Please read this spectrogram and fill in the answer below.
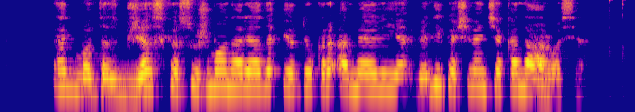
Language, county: Lithuanian, Kaunas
